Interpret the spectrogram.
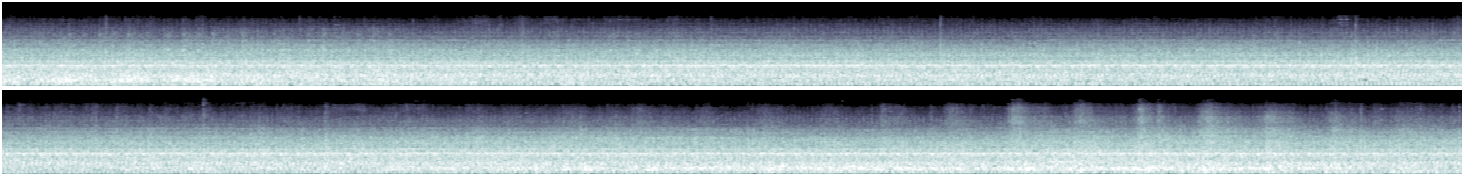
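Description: Freight train tank cars rolling past close by: a steady rumble of steel wheels on the rail with a constant high ringing tone over it. A run of sharp clicks comes near the end.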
